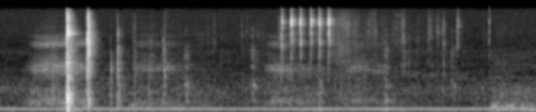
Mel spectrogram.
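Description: Sharp small plastic clicks as parts are snapped onto the switches of a snowblower chute joystick's circuit board. Two loud clicks come about a second in, then a quick run of six clicks past the middle, with a few fainter ticks between.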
